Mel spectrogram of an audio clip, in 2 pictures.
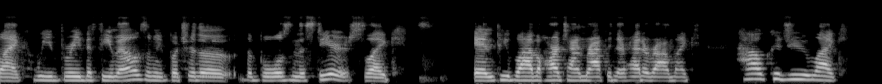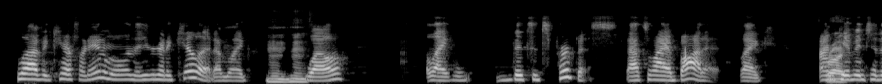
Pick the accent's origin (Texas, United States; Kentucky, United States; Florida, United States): Kentucky, United States; I am from Kentucky. Like, I have a very, like, I have an accent a lot of the times.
